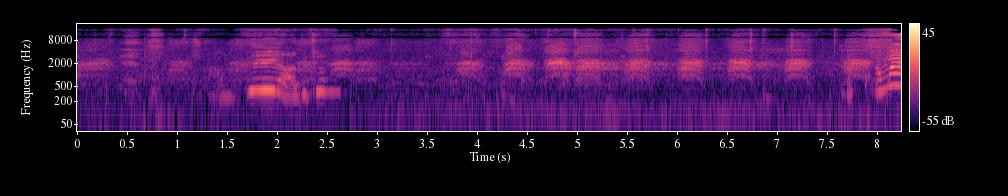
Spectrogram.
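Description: Crows cawing in a quick run of repeated calls, about three a second, from about four seconds in until near the end.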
